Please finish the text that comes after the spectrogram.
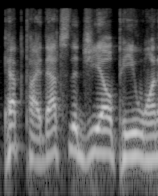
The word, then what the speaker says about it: GLP-1: like peptide that's the glp one it's not pronounced gulp even though you gulp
